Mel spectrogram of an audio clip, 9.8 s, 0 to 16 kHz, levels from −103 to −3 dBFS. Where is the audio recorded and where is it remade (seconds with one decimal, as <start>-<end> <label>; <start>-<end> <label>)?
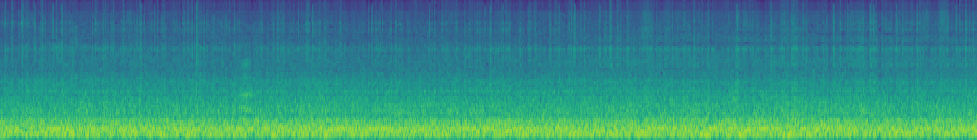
0.0-9.8 recorded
